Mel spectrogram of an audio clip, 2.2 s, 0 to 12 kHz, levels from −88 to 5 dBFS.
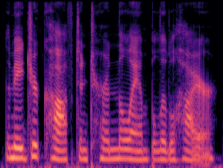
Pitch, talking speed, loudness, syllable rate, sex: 190 Hz, 270 wpm, -19 LUFS, 7.2 syllables/s, female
